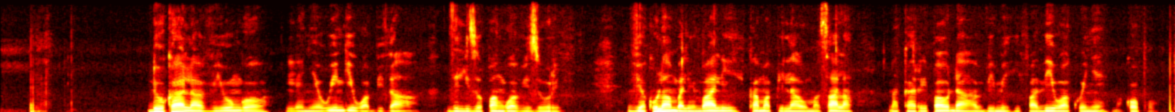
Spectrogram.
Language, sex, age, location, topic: Swahili, female, 25-35, Nairobi, finance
